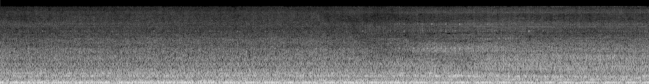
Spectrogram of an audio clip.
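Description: A diesel engine chugs loudly and steadily nearby.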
